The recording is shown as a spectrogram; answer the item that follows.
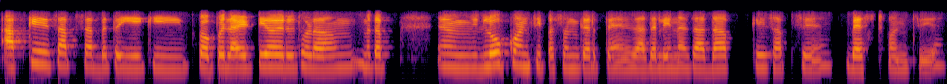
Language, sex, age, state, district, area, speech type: Hindi, female, 60+, Madhya Pradesh, Bhopal, urban, conversation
